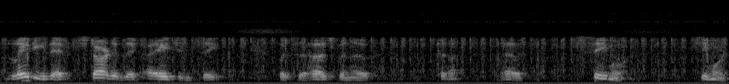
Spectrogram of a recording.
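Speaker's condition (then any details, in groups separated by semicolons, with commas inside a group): Parkinson's disease; about 25 years since onset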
